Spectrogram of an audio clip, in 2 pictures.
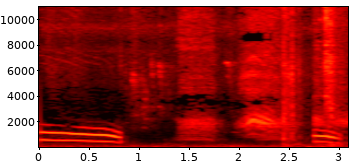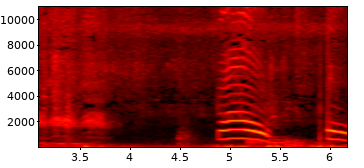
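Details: Black cat meowing loudly as it turns around a person; several clear falling meows, one at the start and more near the end, with rustling and thumping noises in between.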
